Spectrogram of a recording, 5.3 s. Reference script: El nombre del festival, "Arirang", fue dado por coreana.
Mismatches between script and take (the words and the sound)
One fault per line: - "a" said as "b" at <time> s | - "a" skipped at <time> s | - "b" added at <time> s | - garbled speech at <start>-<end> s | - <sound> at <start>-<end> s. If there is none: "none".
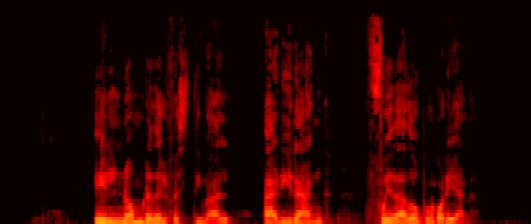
none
